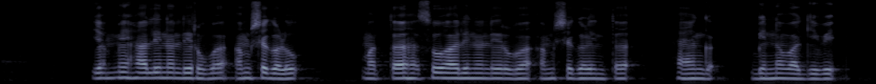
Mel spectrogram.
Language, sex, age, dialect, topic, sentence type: Kannada, male, 18-24, Dharwad Kannada, agriculture, question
